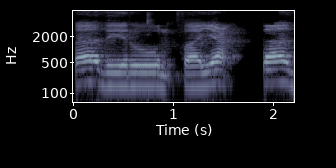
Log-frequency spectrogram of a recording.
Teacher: Zinya pendek langsung ke ru.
